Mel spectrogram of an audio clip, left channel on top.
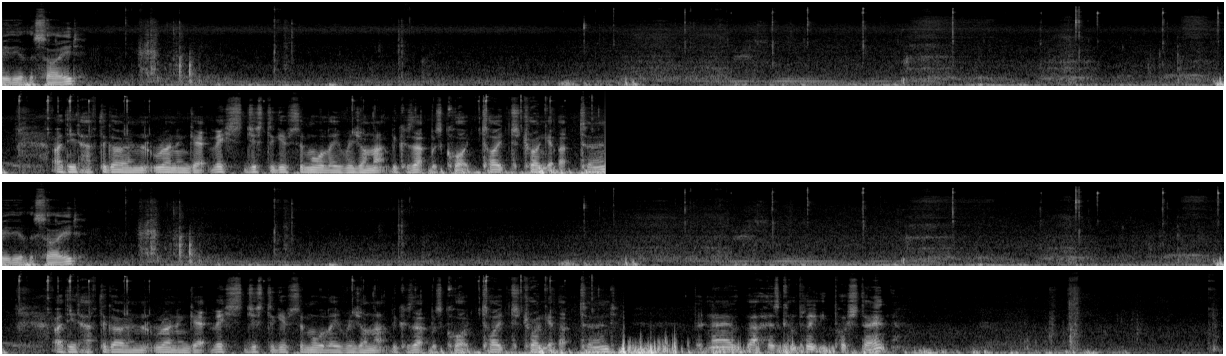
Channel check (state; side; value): drops out; left; at 18.3 s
